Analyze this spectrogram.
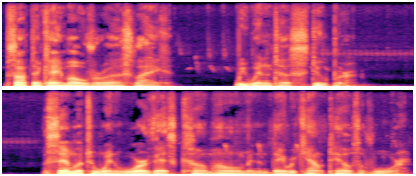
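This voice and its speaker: In an intimate ASMR roleplay, an actor fully voices an older small-town mountain man, a haunted yet gentlemanly storyteller. He speaks in halting, folksy phrases with a very deep, gravelly, husky voice, in a somber, haunted mood, with no room sound.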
